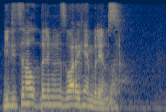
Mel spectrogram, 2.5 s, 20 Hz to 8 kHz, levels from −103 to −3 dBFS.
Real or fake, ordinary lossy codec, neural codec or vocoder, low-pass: fake; none; codec, 16 kHz in and 24 kHz out, 1.1 kbps, FireRedTTS-2 codec; 7.2 kHz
